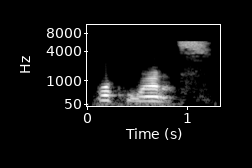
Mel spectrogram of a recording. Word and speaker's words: Oceanus: deity or titan called Oceanus. The Greeks would pronounce it Okeanos.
